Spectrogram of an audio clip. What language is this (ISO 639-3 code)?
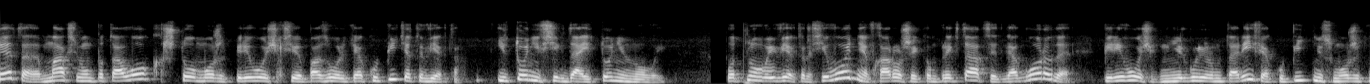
rus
